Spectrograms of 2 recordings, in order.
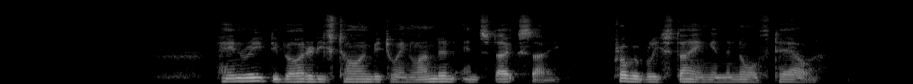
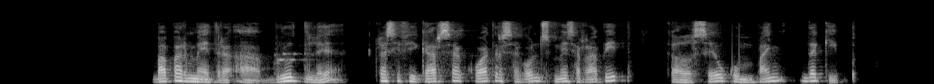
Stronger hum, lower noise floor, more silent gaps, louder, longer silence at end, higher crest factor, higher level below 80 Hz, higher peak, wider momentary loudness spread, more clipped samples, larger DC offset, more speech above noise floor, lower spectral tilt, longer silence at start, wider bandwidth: neither; second, -82 dBFS vs under -90 dBFS; second, none vs 3.60-3.64 s; second, -35 LUFS vs -20 LUFS; first, 0.95 s vs 0.8 s; about the same, 20 dB vs 18 dB; second, -82 dBFS vs -52 dBFS; second, -16 dBFS vs -2 dBFS; about the same, 9 LU vs 9 LU; neither; neither; second, 48 dB vs over 70 dB; about the same, -5.5 dB/octave vs -5 dB/octave; first, 2.2 s vs 1.55 s; first, 11 kHz vs 8.2 kHz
